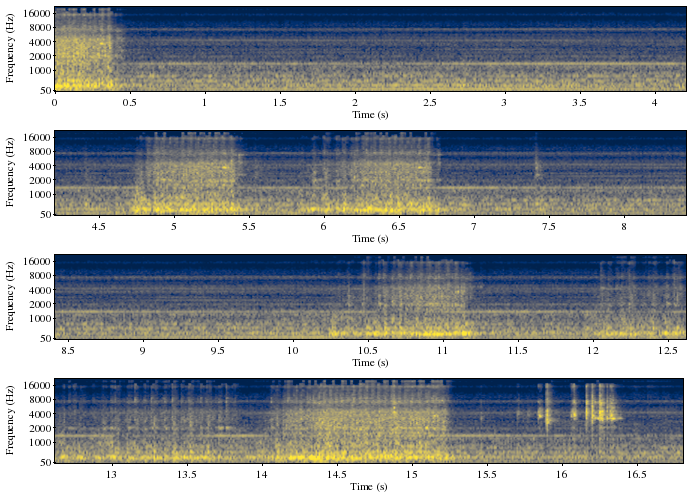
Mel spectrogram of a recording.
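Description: A straight sewing machine stitches a lined A-line skirt, its motor humming steadily up close, with several louder rasping bursts of fabric being moved and handled between runs.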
